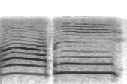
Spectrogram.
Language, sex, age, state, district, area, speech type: Assamese, female, 60+, Assam, Charaideo, urban, conversation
